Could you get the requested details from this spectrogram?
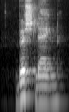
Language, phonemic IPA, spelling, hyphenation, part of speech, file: Dutch, /ˈbʏs.lɛi̯n/, buslijn, bus‧lijn, noun, Nl-buslijn.ogg
- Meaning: bus route, bus line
